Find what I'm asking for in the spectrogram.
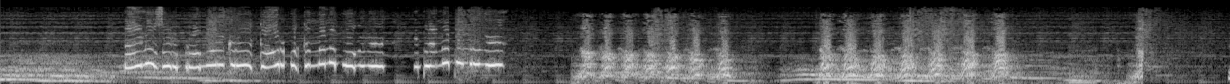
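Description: A dog barks and whimpers while facing a dinosaur in a comedy skit, a loud high whine first, then bursts of close, rough barking mixed with roaring.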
